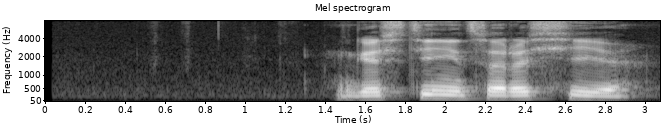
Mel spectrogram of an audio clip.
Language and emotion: Russian, neutral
